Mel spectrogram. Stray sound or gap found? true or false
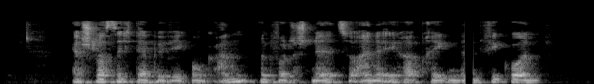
true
